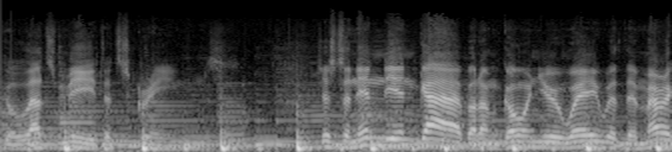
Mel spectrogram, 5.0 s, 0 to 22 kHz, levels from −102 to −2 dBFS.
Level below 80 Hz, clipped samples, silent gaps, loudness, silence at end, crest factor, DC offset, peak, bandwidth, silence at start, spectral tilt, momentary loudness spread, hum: -46 dBFS; under 0.1%; none; -29 LUFS; 0 s; 18 dB; under 0.1%; -10 dBFS; 10 kHz; 0 s; -7.5 dB/octave; 7 LU; none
